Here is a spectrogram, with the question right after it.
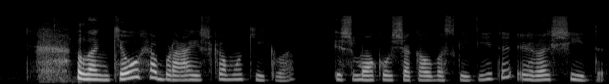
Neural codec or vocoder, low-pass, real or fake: vocoder, 22.05 kHz, 80 mel bands, Vocos; 9.9 kHz; fake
